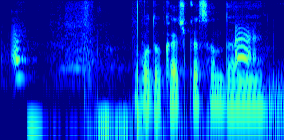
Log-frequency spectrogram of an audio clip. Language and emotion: Russian, neutral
